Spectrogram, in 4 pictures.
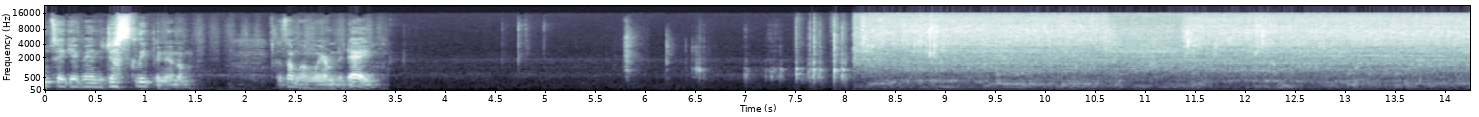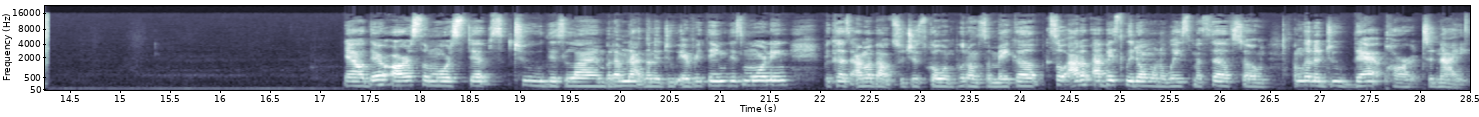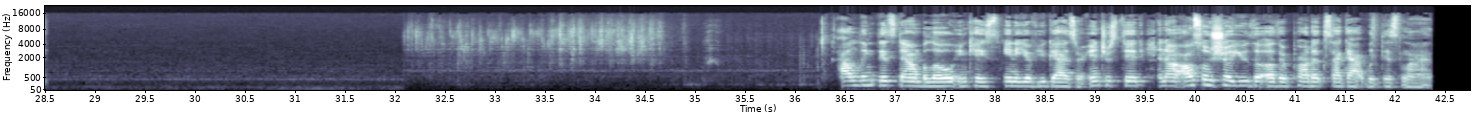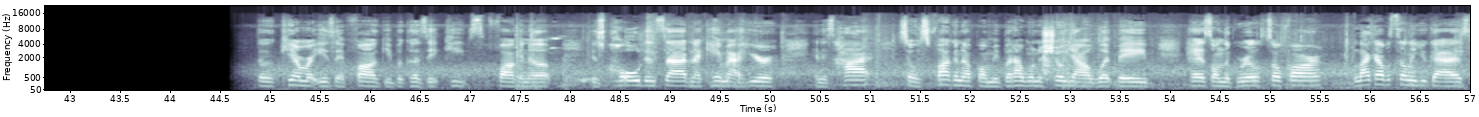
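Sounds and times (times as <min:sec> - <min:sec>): sink tap running: 0:08.1 - 0:14.3.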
